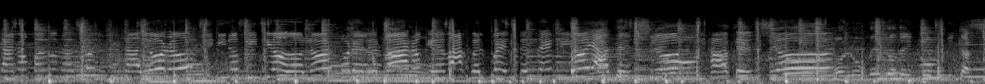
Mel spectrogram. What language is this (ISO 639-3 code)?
spa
